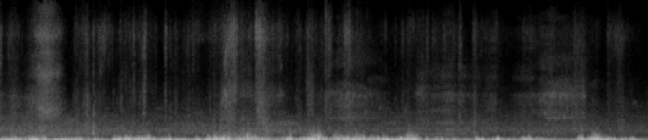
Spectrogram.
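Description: Footsteps crunching across dry, dormant grass at a steady walking pace, with wind buffeting the microphone underneath.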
